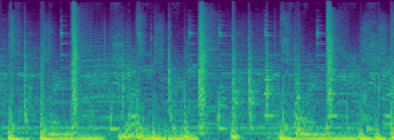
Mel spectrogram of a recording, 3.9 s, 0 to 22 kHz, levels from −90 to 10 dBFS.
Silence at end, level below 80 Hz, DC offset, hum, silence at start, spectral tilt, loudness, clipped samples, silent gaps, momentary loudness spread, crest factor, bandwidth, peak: 0 s; -8 dBFS; under 0.1%; none; 0 s; -5.5 dB/octave; -9 LUFS; 10%; none; 3 LU; 6 dB; 17.5 kHz; 0 dBFS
